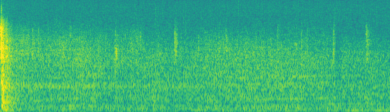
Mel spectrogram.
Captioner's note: none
